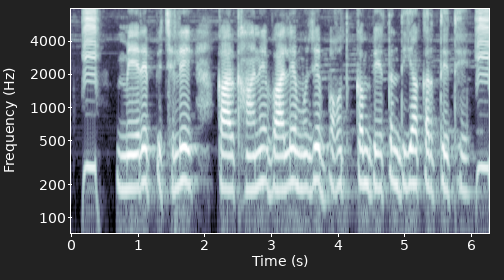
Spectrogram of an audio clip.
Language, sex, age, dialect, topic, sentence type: Hindi, female, 31-35, Marwari Dhudhari, banking, statement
